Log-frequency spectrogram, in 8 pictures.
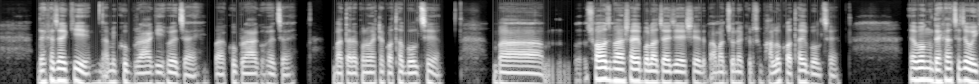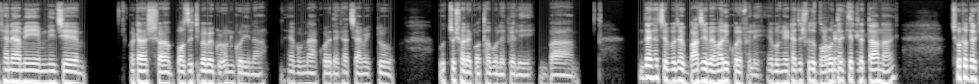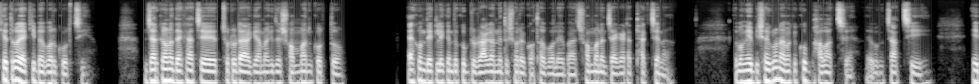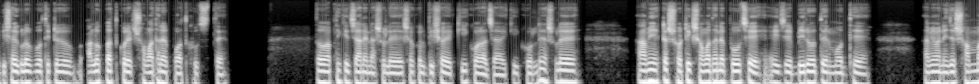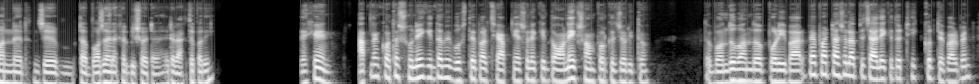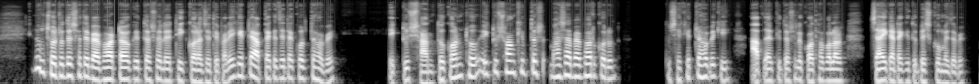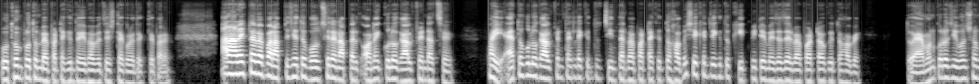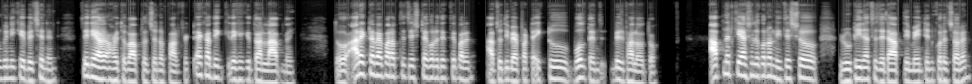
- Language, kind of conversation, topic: Bengali, advice, বিরোধের সময় কীভাবে সম্মান বজায় রেখে সহজভাবে প্রতিক্রিয়া জানাতে পারি?
- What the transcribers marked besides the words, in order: tapping; bird; other background noise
